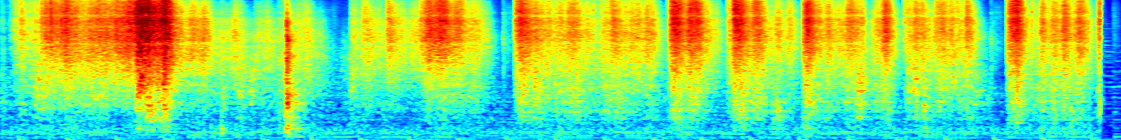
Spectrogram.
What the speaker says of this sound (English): I'm just gonna cover it in foil and place it in the oven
